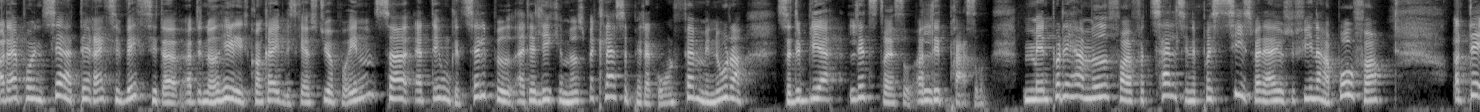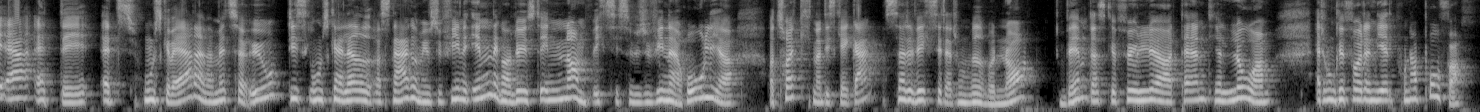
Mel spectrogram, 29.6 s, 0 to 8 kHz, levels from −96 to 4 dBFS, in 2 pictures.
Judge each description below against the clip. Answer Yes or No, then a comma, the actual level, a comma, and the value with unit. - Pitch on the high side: Yes, high, 220 Hz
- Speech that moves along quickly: Yes, fast, 270 wpm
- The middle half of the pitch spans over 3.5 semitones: Yes, average, 4.2 semitones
